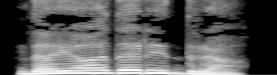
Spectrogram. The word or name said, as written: ದಯಾದರಿದ್ರ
